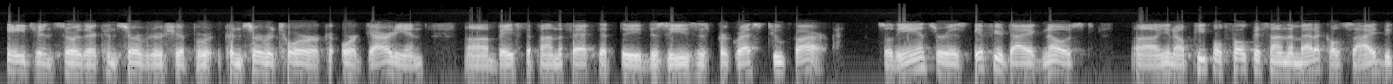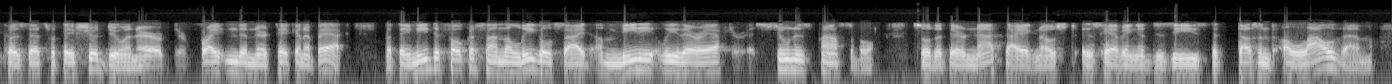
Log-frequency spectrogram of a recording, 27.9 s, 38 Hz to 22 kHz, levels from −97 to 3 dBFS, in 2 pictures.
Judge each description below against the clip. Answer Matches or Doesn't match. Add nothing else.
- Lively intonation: Doesn't match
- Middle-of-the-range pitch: Doesn't match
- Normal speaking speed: Matches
